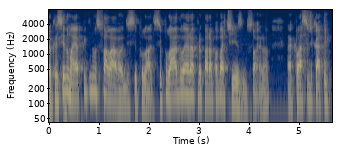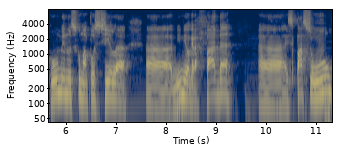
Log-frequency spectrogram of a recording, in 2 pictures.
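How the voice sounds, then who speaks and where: Music plays in the background as a man speaks. He keeps a moderate pace with lively intonation. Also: medium pitch for a man. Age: 60s. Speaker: pastor and professor. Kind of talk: podcast conversation.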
